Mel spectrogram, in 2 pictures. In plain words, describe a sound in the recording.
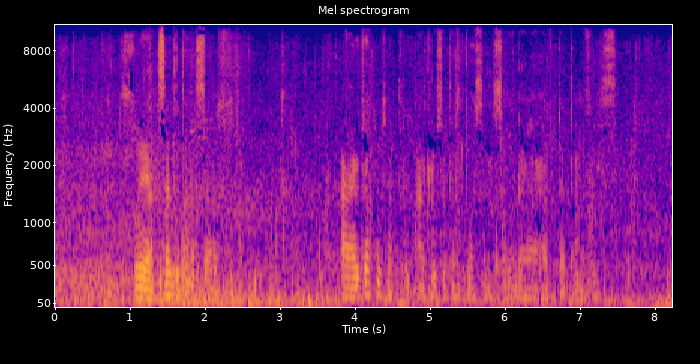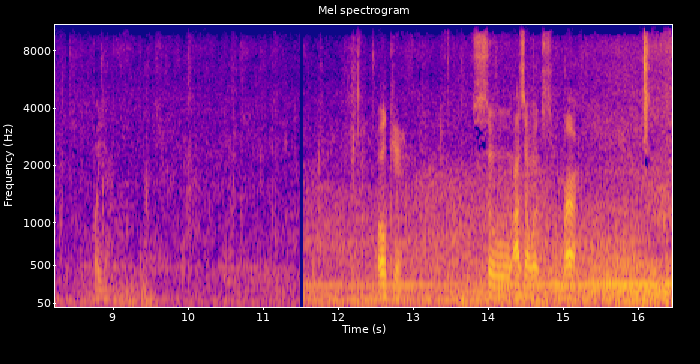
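A young man talks calmly close to the microphone.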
